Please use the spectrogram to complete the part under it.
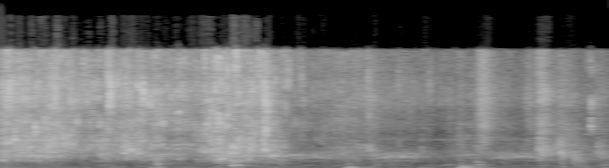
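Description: Tap water runs steadily as grapes are washed in a kitchen, a soft continuous hiss with a few low splashes and clunks near the end.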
